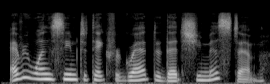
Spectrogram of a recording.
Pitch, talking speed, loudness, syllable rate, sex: 205 Hz, 245 wpm, -19 LUFS, 6.8 syllables/s, female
